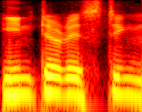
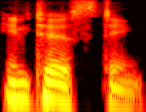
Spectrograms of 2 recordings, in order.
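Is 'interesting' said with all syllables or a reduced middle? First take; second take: all syllables; reduced middle. First: Every written syllable is pronounced fully. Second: The middle syllable is reduced or dropped. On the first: The speaker calls it wrong. "ইন্টারেস্টিং না বলে" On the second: The speaker calls it right. "ইন্টারেস্টিং না বলে ইন্টারেস্টিং"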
